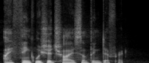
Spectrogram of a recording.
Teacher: It's called uptalk. Let your voice drop at the end. That downward tone signals authority.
